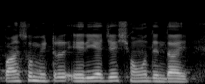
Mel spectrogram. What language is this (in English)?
Dogri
